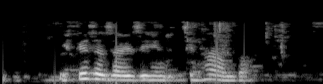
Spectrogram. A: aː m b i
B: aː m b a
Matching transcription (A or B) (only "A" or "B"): B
